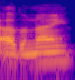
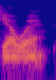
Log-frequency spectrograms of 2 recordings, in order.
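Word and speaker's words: Yahvé: ya ve a tonight ustedes pueden escoger como quieren pronunciar el nombre divino si quieren decir adonay como lo hacen los judíos está bien si lo quieren decir ya ve o ya ve o jehová me está bien ustedes pueden decir nosotros en los vídeos decimos ya ve porque es el nombre de más en la pronunciación más aceptada en el mundo vamos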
